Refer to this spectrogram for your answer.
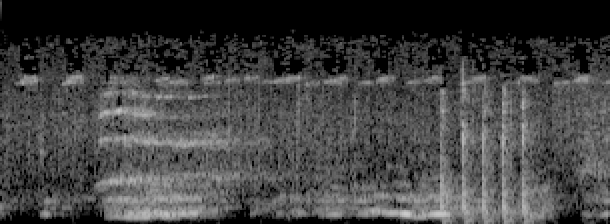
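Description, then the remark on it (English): A steady high insect drone from a matted jungle after dark runs throughout while nocturnal beasts bay and howl in long, wavering harmonic cries, ending in a quick series of loud grunting pulses. No voices. “The matted jungle is alive with the hum of insects and the weird baying of nocturnal beasts as Kent approaches Pango Pete's broken-down shack near the native quarter.”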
